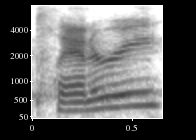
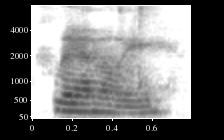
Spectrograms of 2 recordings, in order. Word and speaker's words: Planoly: So, as Vanessa was talking about that, was it Plannery? Is that what your app was called? Planoly.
